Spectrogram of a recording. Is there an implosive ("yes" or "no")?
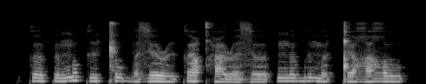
no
